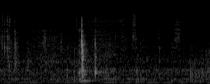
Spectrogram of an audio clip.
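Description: Faint handling noise in a quiet room: a few light clicks and taps, the clearest about a second in, as hands move sensor-cleaning tools and the camera.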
